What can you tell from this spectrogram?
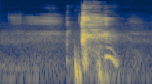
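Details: Person's own sneezing, one of seven sneezes: a single harsh, rasping expulsive burst with a short voiced tail; heard as throat clearing or a sneeze-like cough.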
